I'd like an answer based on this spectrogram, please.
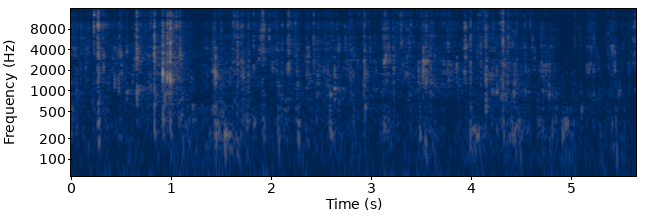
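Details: Pit Bulls eating raw beef shank, raw BARF feeding. Wet, slurping mastication with rapid squishy crunches, loudest in the first second and settling into steady moist chewing.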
